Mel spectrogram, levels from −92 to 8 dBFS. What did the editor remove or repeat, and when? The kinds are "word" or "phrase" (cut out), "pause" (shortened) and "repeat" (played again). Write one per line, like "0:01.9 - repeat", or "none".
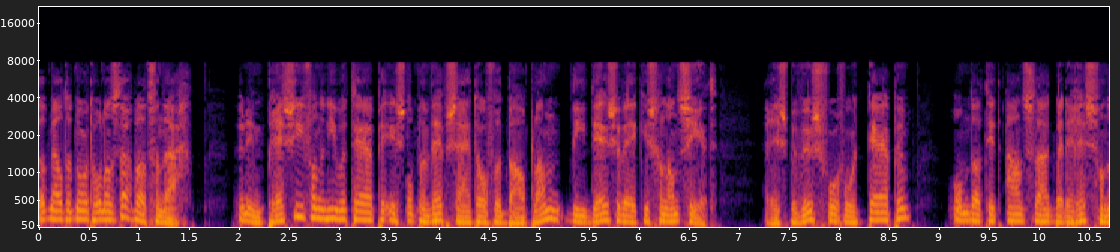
0:03.7 - word
0:08.0 - word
